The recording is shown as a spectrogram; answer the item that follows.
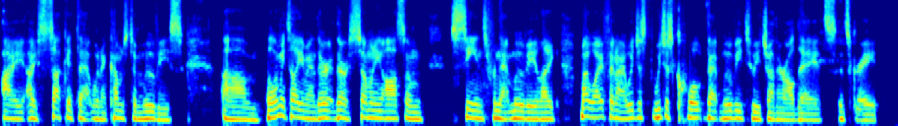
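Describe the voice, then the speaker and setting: A man's somewhat breathy, medium-pitched voice at a fairly quick pace with fairly even intonation, in a dry, close sound with no echo. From US Midwest, suburb of Cleveland, Ohio. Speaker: podcast host. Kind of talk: casual chat.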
